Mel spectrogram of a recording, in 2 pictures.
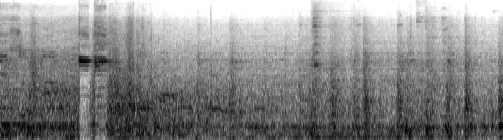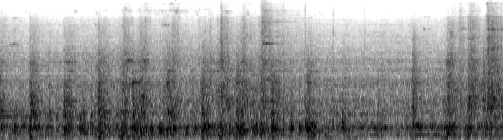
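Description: Passenger coaches of a train rolling past at speed: steady rail noise with irregular sharp clacks of steel wheels over rail joints. The last car goes by and the noise eases off a little.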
